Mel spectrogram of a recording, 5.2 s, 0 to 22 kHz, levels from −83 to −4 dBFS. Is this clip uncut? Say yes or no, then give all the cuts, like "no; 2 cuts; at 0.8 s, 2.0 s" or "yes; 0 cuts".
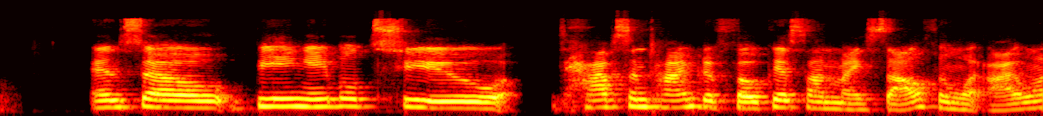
yes; 0 cuts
